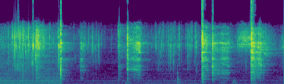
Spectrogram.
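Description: Spoon or spatula stirring corned beef hash with jicama in a pan, a string of scraping, clinking strokes with a light sizzle beneath, fairly close and with no talking.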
